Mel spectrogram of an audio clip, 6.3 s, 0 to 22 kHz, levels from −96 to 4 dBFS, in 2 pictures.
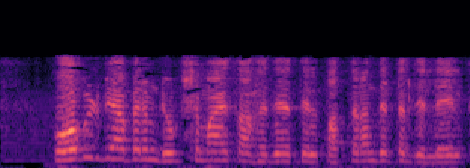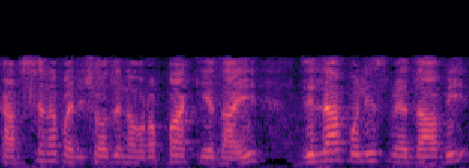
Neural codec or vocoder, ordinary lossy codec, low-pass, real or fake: none; none; 5.4 kHz; real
